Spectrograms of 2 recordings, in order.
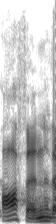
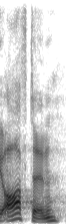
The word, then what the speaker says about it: often: So I don't know if you were taught, but when you say the word often, that's the way it's supposed to be said, at least that was correct. Now, if you say often, you used to get corrected for that. The T's supposed to be silent? It's okay. People have said it wrong long enough. Now you can say often and it's correct.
